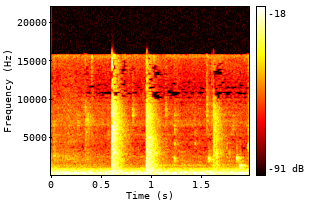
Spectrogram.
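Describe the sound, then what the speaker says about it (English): Faint, sparse drips of water from a Big Berkey water filter land a few times against a low steady hum, quiet and close. "Now it's going to start running cloudy when the water starts coming out."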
